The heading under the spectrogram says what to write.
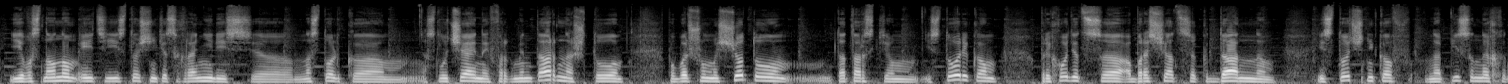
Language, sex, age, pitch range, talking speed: Russian, male, 20-39, 130-155 Hz, 90 wpm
